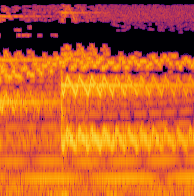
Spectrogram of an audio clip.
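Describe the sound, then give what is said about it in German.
A fire engine drives alongside an airport runway, its siren a loud, rapidly warbling wail over a steady vehicle rumble that swells abruptly partway through. “Oh, ein Feuerwehrauto. Das fährt neben der Landebahn entlang.”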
